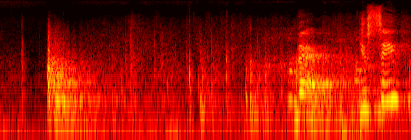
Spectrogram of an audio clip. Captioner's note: door rattling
